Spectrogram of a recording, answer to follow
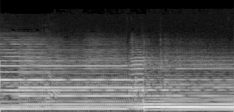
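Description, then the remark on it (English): A sustained, droning instrument tone played alone through a Flint reverb and tremolo, washing with reverb and a pulsing tremolo; a brief shift around the middle, then the note swells slightly louder toward the end. “And then it's got the tremolo too.”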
